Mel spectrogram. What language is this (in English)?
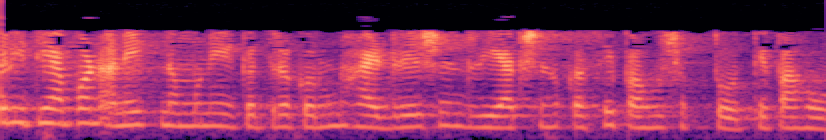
Marathi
